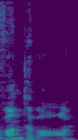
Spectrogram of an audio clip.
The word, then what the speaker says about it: wunderbar: when I first realised that Germans pronounce their W's as V's.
